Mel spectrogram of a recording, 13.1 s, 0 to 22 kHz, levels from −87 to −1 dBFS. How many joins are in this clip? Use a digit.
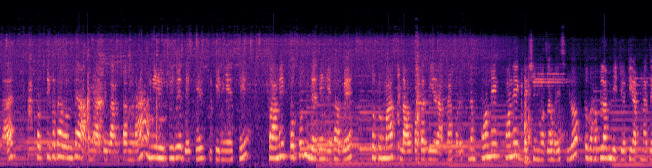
0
